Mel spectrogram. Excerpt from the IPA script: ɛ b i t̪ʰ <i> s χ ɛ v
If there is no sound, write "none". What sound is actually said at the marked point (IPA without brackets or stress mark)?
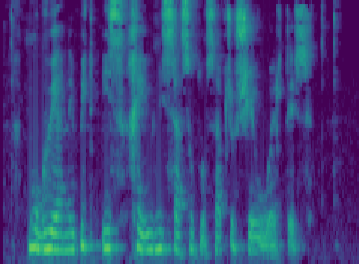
i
